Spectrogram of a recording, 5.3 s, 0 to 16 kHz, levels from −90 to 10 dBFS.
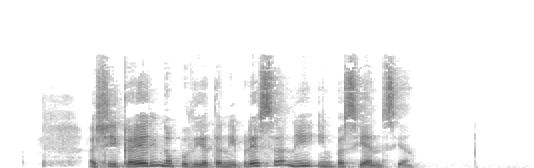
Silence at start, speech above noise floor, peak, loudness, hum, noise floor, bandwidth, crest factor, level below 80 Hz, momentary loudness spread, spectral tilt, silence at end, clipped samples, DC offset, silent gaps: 0.9 s; 54 dB; -14 dBFS; -31 LUFS; none; -84 dBFS; 11 kHz; 18 dB; -86 dBFS; 12 LU; -3.5 dB/octave; 1.2 s; under 0.1%; under 0.1%; none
